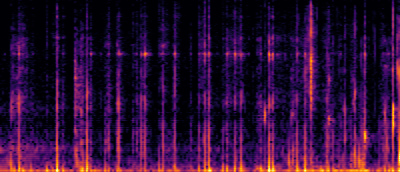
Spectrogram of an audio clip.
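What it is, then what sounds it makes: Wooden disc. A light, palm-sized round wooden disc with a burned symbol, solid-looking, is tapped and scratched with fingertips and nails. Quick, irregular dry taps and crunchy scratches follow one another closely, mostly low and woody, with brief bright clicks from the nails.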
